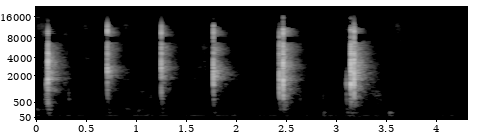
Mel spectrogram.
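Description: Bubbles of a large silicone pop-it fidget toy pressed in one by one with a finger, giving six sharp pops in a row, each about two-thirds of a second after the last.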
